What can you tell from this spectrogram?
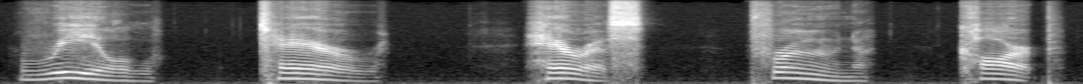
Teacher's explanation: This is an alveolar, retroflex liquid voice consonant.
